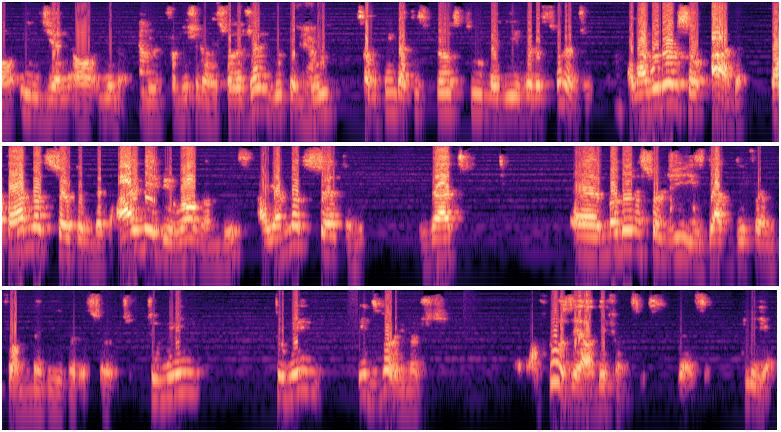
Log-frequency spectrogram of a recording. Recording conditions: poor sound quality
